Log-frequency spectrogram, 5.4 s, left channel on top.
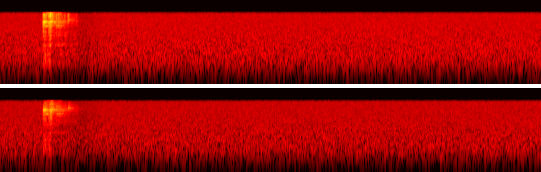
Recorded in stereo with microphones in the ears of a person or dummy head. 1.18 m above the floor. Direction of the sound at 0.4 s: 55° left (ahead or behind).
